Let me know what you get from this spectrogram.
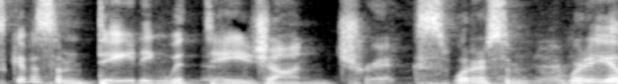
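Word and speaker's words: Dejuain: "It's Dejon, bitch. It's Dejon. Spell it. D-E-J-U-A-I-N. Get off my."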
